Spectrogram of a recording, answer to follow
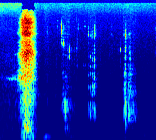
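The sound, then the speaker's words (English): Crunching of a crispy snack: one loud, sharp bite followed by three quieter, irregular chews spaced about half a second apart, with no talking. “It's kind of crispy and crunchy like fish food.”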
